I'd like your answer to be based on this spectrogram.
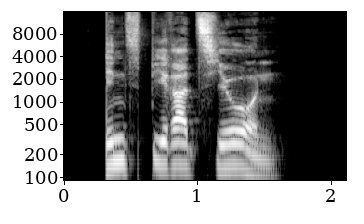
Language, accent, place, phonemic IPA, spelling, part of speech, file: German, Germany, Berlin, /ʔɪnspiʁaˈtsi̯oːn/, Inspiration, noun, De-Inspiration.ogg
- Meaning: inspiration (exercising an elevating or stimulating influence upon the intellect or emotions)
